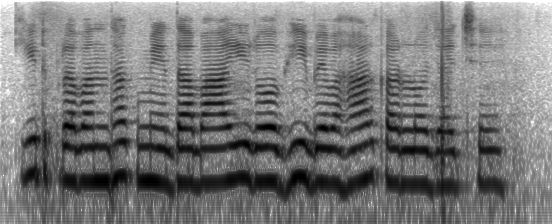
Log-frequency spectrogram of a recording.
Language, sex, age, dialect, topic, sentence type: Maithili, female, 18-24, Angika, agriculture, statement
